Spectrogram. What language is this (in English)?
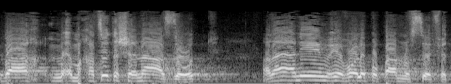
Hebrew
